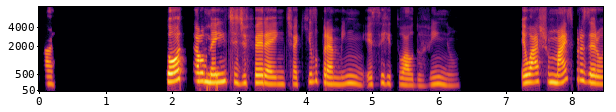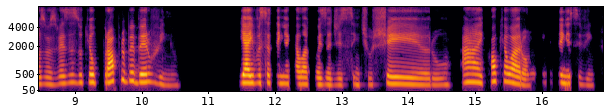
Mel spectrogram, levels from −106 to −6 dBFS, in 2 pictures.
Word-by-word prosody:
ca 205 Hz, -2 st, -4 dB, 1.7 s
Totalmente 265 Hz, -3 st, +7 dB
diferente, 210 Hz, -3 st, 0 dB
aquilo 250 Hz, +8 st, -8 dB
pra 215 Hz, -7 st, +1 dB
mim, 200 Hz, 0 st, -7 dB
esse 190 Hz, +5 st, -10 dB
ritual 185 Hz, -5 st, -6 dB
do 160 Hz, -1 st, -21 dB
vinho, 170 Hz, -1 st, -12 dB, 0.9 s
eu 230 Hz, +3 st, +4 dB
acho 250 Hz, 0 st, +2 dB
mais 245 Hz, +6 st, +3 dB
prazeroso, 225 Hz, -, -1 dB
às 185 Hz, -2 st, -15 dB
vezes, 215 Hz, +4 st, -12 dB
do 240 Hz, 0 st, -11 dB
que 245 Hz, 0 st, -4 dB
o 245 Hz, -, 0 dB
próprio 255 Hz, +6 st, -1 dB
beber 245 Hz, -3 st, -1 dB
o 255 Hz, -, -12 dB
vinho. 165 Hz, -7 st, -20 dB, 0.9 s
E 235 Hz, -, +2 dB
aí 230 Hz, 0 st, +5 dB
você 230 Hz, +1 st, -8 dB
tem 215 Hz, -1 st, -12 dB
aquela 195 Hz, -2 st, -7 dB
coisa 185 Hz, -2 st, -11 dB
de 175 Hz, 0 st, -17 dB
sentir 180 Hz, +1 st, -19 dB
o 180 Hz, -, -18 dB
cheiro, 180 Hz, -4 st, -7 dB, 0.2 s
ai 245 Hz, -1 st, -4 dB
qual 265 Hz, +1 st, -2 dB
que 270 Hz, 0 st, -18 dB
é -, -, -2 dB
o 245 Hz, -, -2 dB
aroma, 180 Hz, -7 st, -3 dB
que 245 Hz, -, -36 dB
que 250 Hz, -, -53 dB
tem 230 Hz, -3 st, -6 dB
esse 210 Hz, -1 st, -14 dB
vinho? 170 Hz, -2 st, -24 dB
215 Hz, 155 wpm, -24 LUFS, 190-245 Hz, 1.7 s, Totalmente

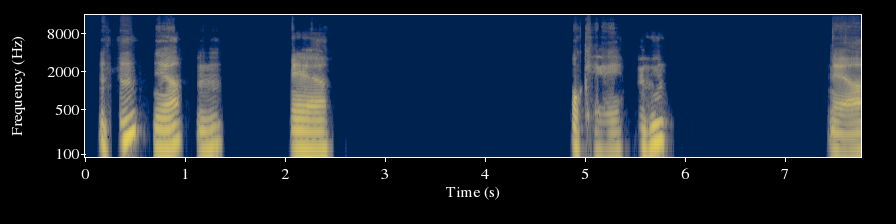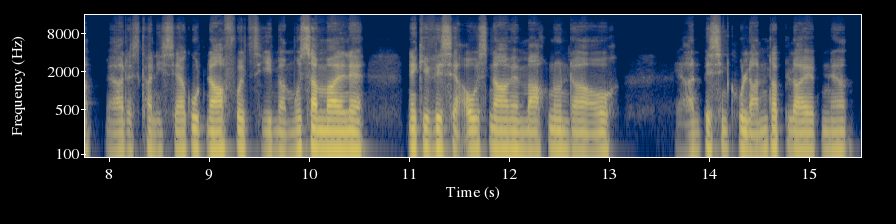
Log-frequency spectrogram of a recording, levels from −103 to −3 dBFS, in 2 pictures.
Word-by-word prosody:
Mhm. 170 Hz, -, +1 dB
Ja. 130 Hz, +4 st, +3 dB
Mhm. 120 Hz, +4 st, -3 dB, 0.7 s
Ja, 120 Hz, -, +4 dB
ja. 115 Hz, 0 st, +2 dB, 2.4 s
Okay. 110 Hz, +1 st, -5 dB
Mhm. 140 Hz, +6 st, +2 dB, 1.6 s
Ja, 105 Hz, 0 st, -1 dB
ja, 110 Hz, 0 st, -4 dB
das 110 Hz, +1 st, -10 dB
kann 115 Hz, -2 st, -5 dB
ich 110 Hz, +2 st, -7 dB
sehr 115 Hz, -1 st, -1 dB
gut 125 Hz, -1 st, -1 dB
nachvollziehen. 115 Hz, 0 st, +1 dB
Man 110 Hz, -1 st, -4 dB
muss 120 Hz, +2 st, 0 dB
einmal 115 Hz, -2 st, +7 dB
'ne 115 Hz, 0 st, +4 dB, 0.4 s
'ne 125 Hz, -1 st, +3 dB
gewisse 120 Hz, -1 st, +1 dB
Ausnahme 120 Hz, 0 st, +2 dB
machen 115 Hz, +2 st, -1 dB
und 115 Hz, -1 st, 0 dB
da 110 Hz, -1 st, 0 dB
auch, 110 Hz, +1 st, -2 dB, 0.6 s
ja, 105 Hz, 0 st, -15 dB
'n 110 Hz, +1 st, -6 dB
bisschen 120 Hz, 0 st, -2 dB
kulanter 120 Hz, +1 st, 0 dB
bleiben, 115 Hz, -1 st, -1 dB
ja. 115 Hz, +1 st, -3 dB
115 Hz, 125 wpm, -27 LUFS, 110-120 Hz, 2.4 s, einmal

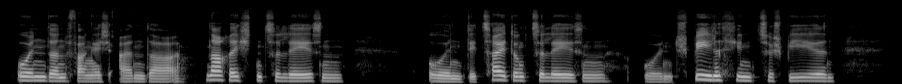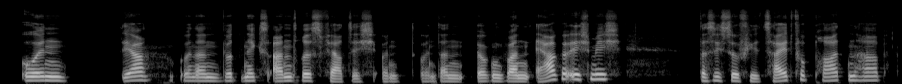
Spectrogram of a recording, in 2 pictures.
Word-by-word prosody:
Und 180 Hz, -1 st, +3 dB
dann 160 Hz, -1 st, +2 dB
fange 145 Hz, -1 st, -1 dB
ich 140 Hz, -, -7 dB
an, 135 Hz, 0 st, -2 dB
da 130 Hz, -1 st, -2 dB, 0.2 s
Nachrichten 200 Hz, -4 st, +2 dB
zu 170 Hz, -, -4 dB
lesen 155 Hz, -1 st, 0 dB, 0.8 s
und 135 Hz, -3 st, 0 dB
die 120 Hz, -, -2 dB
Zeitung 185 Hz, -4 st, +2 dB
zu 165 Hz, -, 0 dB
lesen 150 Hz, -2 st, 0 dB, 0.3 s
und 125 Hz, -1 st, -6 dB
Spielchen 200 Hz, -5 st, +2 dB
zu 165 Hz, -, -5 dB
spielen. 160 Hz, -1 st, -2 dB, 0.8 s
Und 180 Hz, -2 st, +4 dB, 0.5 s
ja, 190 Hz, +4 st, +4 dB, 0.3 s
und 170 Hz, -, -3 dB
dann 165 Hz, -1 st, 0 dB
wird 170 Hz, -, -2 dB
nix 175 Hz, 0 st, -1 dB
anderes 165 Hz, 0 st, +2 dB
fertig. 130 Hz, -, -2 dB
Und 70 Hz, -, -6 dB, 0.2 s
und 70 Hz, 0 st, -8 dB
dann 140 Hz, -1 st, -1 dB
irgendwann 145 Hz, -1 st, +2 dB
ärgere 215 Hz, +7 st, +3 dB
ich 235 Hz, +1 st, +3 dB
mich, 235 Hz, 0 st, +1 dB, 0.8 s
dass 170 Hz, -3 st, -1 dB
ich 180 Hz, -3 st, -2 dB
so 160 Hz, -, +2 dB
viel 140 Hz, -3 st, -4 dB
Zeit 155 Hz, +7 st, +1 dB
verbraten 190 Hz, -2 st, -2 dB
habe 190 Hz, 0 st, -2 dB
165 Hz, 135 wpm, -26 LUFS, 145-185 Hz, 0.8 s, Und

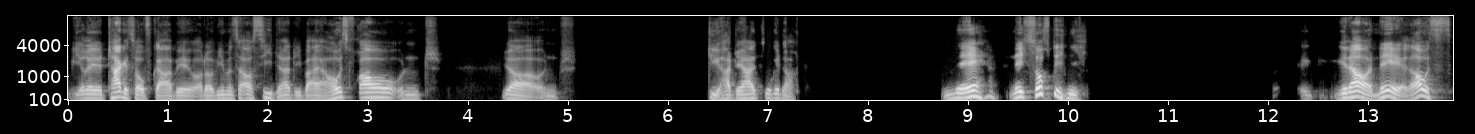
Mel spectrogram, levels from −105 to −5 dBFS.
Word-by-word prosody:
ihre 130 Hz, -1 st, -3 dB
Tagesaufgabe 110 Hz, -8 st, -1 dB
oder 110 Hz, +1 st, -5 dB
wie 120 Hz, -, -6 dB
man 120 Hz, -, -6 dB
es -, -, -15 dB
auch 125 Hz, -, -3 dB
sieht, 140 Hz, +5 st, -9 dB
ja. 115 Hz, +1 st, -5 dB
Die 110 Hz, -1 st, -11 dB
war 110 Hz, 0 st, -3 dB
ja 105 Hz, -, -7 dB
Hausfrau 155 Hz, +3 st, +1 dB
und 115 Hz, -5 st, -12 dB, 0.6 s
ja, -, -, -2 dB
und 90 Hz, 0 st, -14 dB, 1.4 s
die 115 Hz, -3 st, -4 dB
hatte 120 Hz, +1 st, -3 dB
halt 130 Hz, 0 st, -2 dB
so 130 Hz, -, -7 dB
gedacht. 105 Hz, -9 st, -8 dB, 1.4 s
Ne, 150 Hz, +9 st, +5 dB, 0.3 s
ne, 165 Hz, +5 st, +4 dB
das 165 Hz, -, -11 dB
durfte 240 Hz, -1 st, +5 dB
ich 155 Hz, -, 0 dB
nicht. 125 Hz, -5 st, -5 dB, 2.1 s
Ge -, -, -17 dB, 0.2 s
genau, -, -, +6 dB
ne: -, -, +2 dB
„Raus!“ -, -, 0 dB
125 Hz, 135 wpm, -23 LUFS, 110-150 Hz, 2.1 s, genau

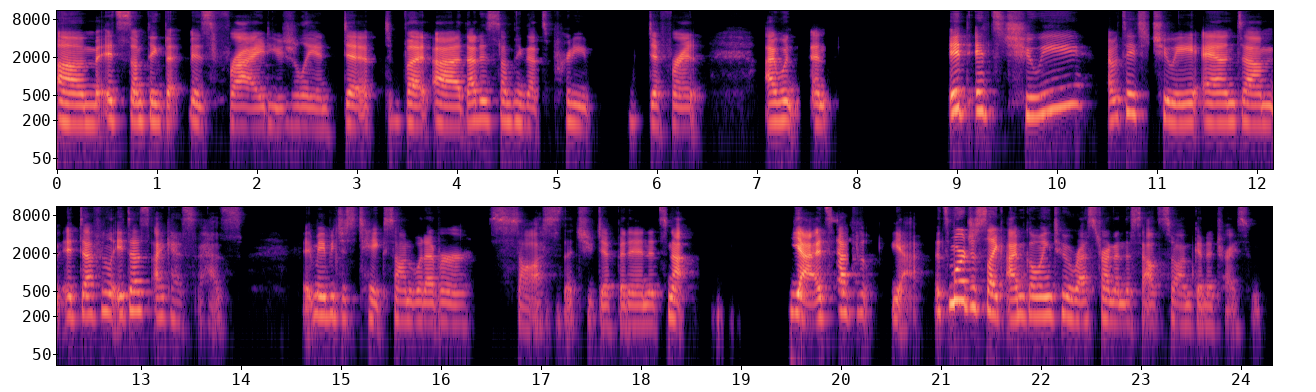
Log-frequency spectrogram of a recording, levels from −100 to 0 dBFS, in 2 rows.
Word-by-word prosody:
Um, 180 Hz, -2 st, +4 dB
it's 200 Hz, +2 st, 0 dB
something 185 Hz, -1 st, -2 dB
that -, -, -2 dB
is 180 Hz, -4 st, -4 dB
fried 165 Hz, -1 st, +2 dB
usually 160 Hz, 0 st, -7 dB
and 150 Hz, -, -11 dB
dipped, 170 Hz, 0 st, 0 dB
but, 180 Hz, -3 st, +4 dB
uh, 170 Hz, -3 st, +5 dB
that 190 Hz, +2 st, +2 dB
is 200 Hz, 0 st, -3 dB
something 190 Hz, -2 st, -7 dB
that's 160 Hz, -3 st, -7 dB
pretty 175 Hz, -4 st, -8 dB, 0.5 s
different. -, -, -1 dB, 0.7 s
I 185 Hz, -, +7 dB
wouldn't 200 Hz, +1 st, -2 dB
an 180 Hz, -1 st, 0 dB, 1.2 s
It 280 Hz, +2 st, +8 dB
it's 280 Hz, 0 st, +1 dB
chewy. 290 Hz, +9 st, -2 dB, 0.3 s
I 200 Hz, -, -1 dB
would 215 Hz, -, -7 dB
say 265 Hz, -, +1 dB
it's 255 Hz, 0 st, -8 dB
chewy, 185 Hz, -5 st, -1 dB
and, 185 Hz, 0 st, +4 dB
um, 175 Hz, -1 st, +1 dB
it 205 Hz, 0 st, 0 dB
definitely 215 Hz, +2 st, -1 dB
it 210 Hz, -, 0 dB
does 240 Hz, 0 st, -1 dB
I -, -, -1 dB
guess 175 Hz, -5 st, -14 dB
it -, -, -23 dB
has -, -, -19 dB, 0.6 s
It -, -, -6 dB
maybe 205 Hz, 0 st, +1 dB
just 190 Hz, -1 st, -12 dB
takes 175 Hz, -4 st, -6 dB
on 170 Hz, -1 st, -6 dB
whatever 160 Hz, -2 st, -5 dB
sauce -, -, -10 dB
that -, -, -13 dB
you -, -, -16 dB
dip 150 Hz, 0 st, -8 dB
it 150 Hz, -, -5 dB
in. 150 Hz, 0 st, -4 dB
It's 155 Hz, +4 st, -9 dB
not 195 Hz, -, +3 dB, 1.0 s
Yeah, 225 Hz, -8 st, +10 dB
it's 190 Hz, 0 st, +3 dB
definite 230 Hz, -1 st, 0 dB, 0.2 s
yeah. -, -, -3 dB, 0.2 s
It's -, -, -6 dB
more 365 Hz, +2 st, +9 dB
just 275 Hz, -3 st, -1 dB
like 215 Hz, -2 st, +6 dB
I'm 185 Hz, +3 st, +4 dB
going 205 Hz, 0 st, +1 dB
to 210 Hz, +1 st, -6 dB
a -, -, -4 dB
restaurant 170 Hz, 0 st, -3 dB
in 160 Hz, -, -5 dB
the 165 Hz, -, -9 dB
South, 160 Hz, -1 st, -7 dB
so 175 Hz, -, -11 dB
I'm 150 Hz, 0 st, -9 dB
gonna 145 Hz, -1 st, -9 dB
try 145 Hz, -, -13 dB
some -, -, -17 dB
185 Hz, 180 wpm, -26 LUFS, 165-210 Hz, 1.2 s, Yeah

